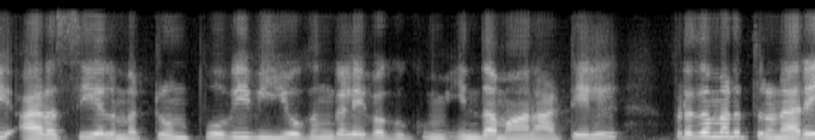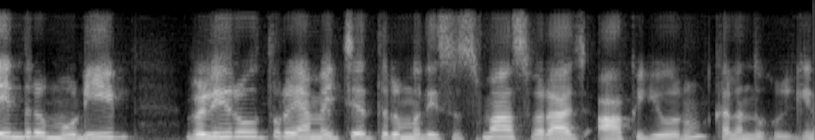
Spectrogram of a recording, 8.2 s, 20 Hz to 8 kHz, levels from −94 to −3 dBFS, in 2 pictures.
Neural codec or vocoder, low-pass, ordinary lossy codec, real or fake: codec, 16 kHz, about 1 kbps, DyCAST, with the encoder's durations; 7.2 kHz; none; fake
